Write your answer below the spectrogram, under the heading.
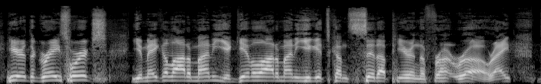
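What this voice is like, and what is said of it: Sarcastic delivery. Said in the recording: “I was being sarcastic”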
